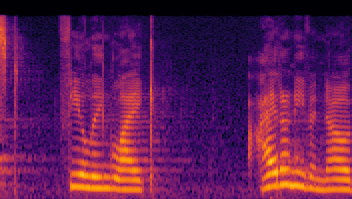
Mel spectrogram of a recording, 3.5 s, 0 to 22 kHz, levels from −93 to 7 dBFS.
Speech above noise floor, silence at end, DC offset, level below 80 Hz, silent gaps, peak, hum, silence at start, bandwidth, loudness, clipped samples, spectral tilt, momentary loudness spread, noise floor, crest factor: 40 dB; 0 s; under 0.1%; -58 dBFS; none; 0 dBFS; none; 0 s; 16 kHz; -15 LUFS; under 0.1%; -4.5 dB/octave; 20 LU; -55 dBFS; 16 dB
